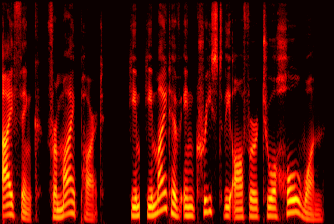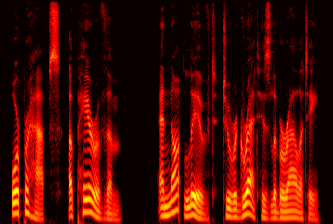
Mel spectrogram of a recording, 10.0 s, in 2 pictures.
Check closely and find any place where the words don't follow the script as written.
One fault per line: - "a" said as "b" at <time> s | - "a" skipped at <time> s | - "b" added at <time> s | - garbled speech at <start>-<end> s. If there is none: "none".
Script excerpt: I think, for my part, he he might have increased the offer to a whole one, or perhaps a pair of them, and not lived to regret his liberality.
none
